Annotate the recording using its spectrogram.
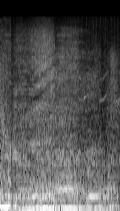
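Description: A yeti's long, deep roar, with a rushing noise over it. It starts suddenly, holds for about a second and a half, then fades.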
